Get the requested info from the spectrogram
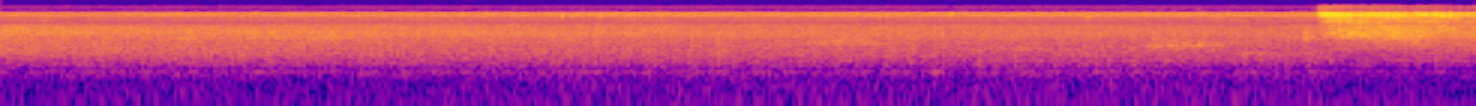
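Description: Batter-coated potato wedges deep-frying in hot oil in a kadai: a steady sizzle that grows louder and brighter near the end.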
